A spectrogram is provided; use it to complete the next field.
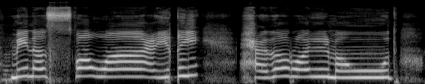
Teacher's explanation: را کے اوپر زبر ہے اس لیے ہم را کو موٹا کر کے پڑھیں گے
